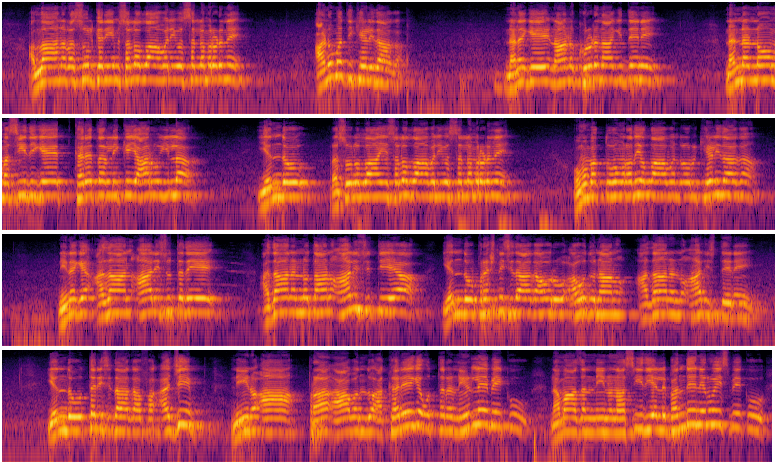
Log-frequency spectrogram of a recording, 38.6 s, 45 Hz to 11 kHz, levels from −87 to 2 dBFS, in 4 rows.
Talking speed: 85 wpm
